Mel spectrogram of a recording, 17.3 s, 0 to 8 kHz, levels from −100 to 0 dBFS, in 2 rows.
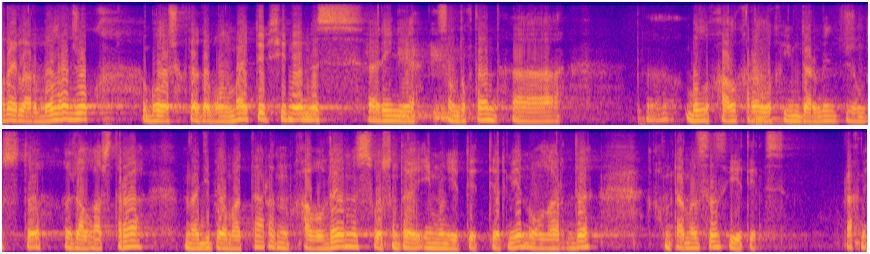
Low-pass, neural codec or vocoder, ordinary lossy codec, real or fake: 7.2 kHz; none; none; real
